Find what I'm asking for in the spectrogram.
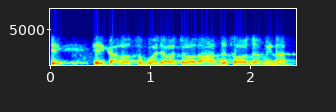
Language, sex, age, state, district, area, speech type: Sindhi, male, 45-60, Madhya Pradesh, Katni, rural, conversation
